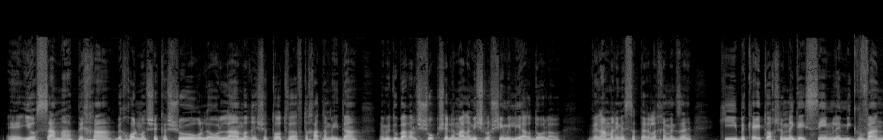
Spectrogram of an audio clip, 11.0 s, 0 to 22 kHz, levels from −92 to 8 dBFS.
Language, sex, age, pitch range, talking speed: Hebrew, male, 20-39, 120-150 Hz, 150 wpm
